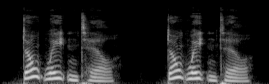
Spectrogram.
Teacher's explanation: when speaking fast the first syllable of until is barely pronounced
